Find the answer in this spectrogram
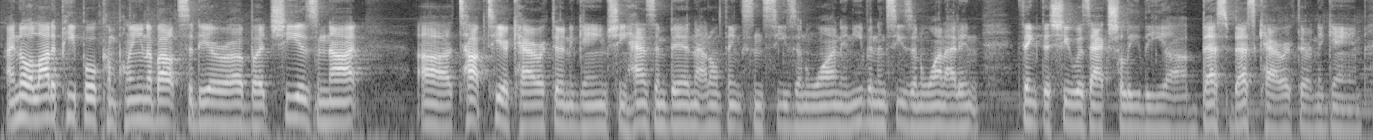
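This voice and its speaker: A man's voice: medium pitch, flat delivery, normal speed, bright, forceful tone. A man hosting a gaming channel, giving casual commentary on a fighting game, rambling with lots of fillers and restarts.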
